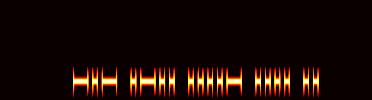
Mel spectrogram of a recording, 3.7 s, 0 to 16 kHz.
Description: Morse code, heard as a keyed tone, about 25 wpm, 700 Hz. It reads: KL4HI
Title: USA Call Signs - 5 Characters - 3x Character Spacing - 25wpm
